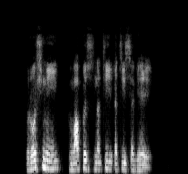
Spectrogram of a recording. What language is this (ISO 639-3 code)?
snd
